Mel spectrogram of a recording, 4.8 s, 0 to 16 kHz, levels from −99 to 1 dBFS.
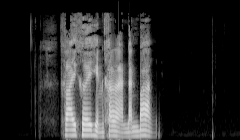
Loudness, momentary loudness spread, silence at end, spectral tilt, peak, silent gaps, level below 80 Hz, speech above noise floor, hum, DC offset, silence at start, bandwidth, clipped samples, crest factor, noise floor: -16 LUFS; 4 LU; 1.75 s; -5 dB/octave; 0 dBFS; none; -58 dBFS; 73 dB; none; under 0.1%; 1.25 s; 11.5 kHz; under 0.1%; 20 dB; -88 dBFS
